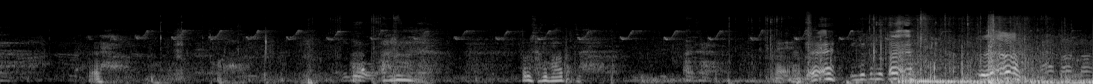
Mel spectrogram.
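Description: A man groaning and crying out in pain after a dirt bike crash, in short strained bursts that grow louder and more frequent near the end.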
